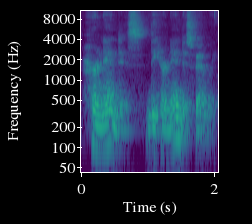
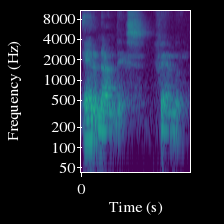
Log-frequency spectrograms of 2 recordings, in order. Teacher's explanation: H is actually not pronounced when it's at the beginning of a word.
